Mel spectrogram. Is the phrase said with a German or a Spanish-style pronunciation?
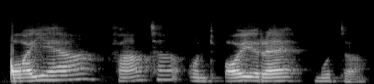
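Spanish-style. It is said with Spanish-style pronunciation.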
